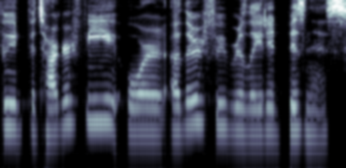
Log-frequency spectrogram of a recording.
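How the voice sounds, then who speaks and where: A woman with an American accent speaks at a fairly slow pace in a fairly low pitch, her dark, mellow tone flat and monotone, in a very clean recording with a silent background and a dry, close sound with no echo. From US, Houston, Texas. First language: Cantonese. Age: 30s. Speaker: podcast host. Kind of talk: scripted narration. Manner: formal.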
